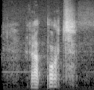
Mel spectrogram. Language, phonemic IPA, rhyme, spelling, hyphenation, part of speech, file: Dutch, /rɑˈpɔrt/, -ɔrt, rapport, rap‧port, noun, Nl-rapport.ogg
- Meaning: 1. a report 2. a report card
